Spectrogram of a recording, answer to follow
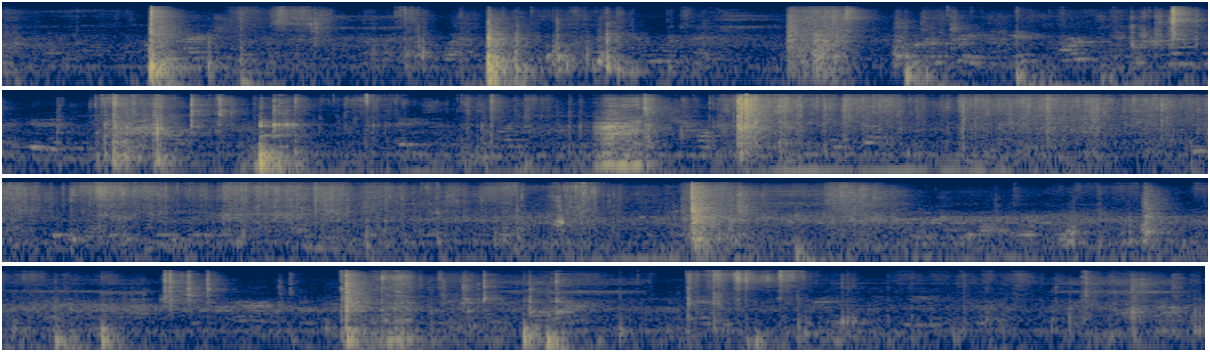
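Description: Hands handling trading-card packaging: scattered sharp clicks and knocks of a plastic card holder and a cardboard box, with cellophane shrink wrap crinkling as it is torn off the box, then the box lid being lifted.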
